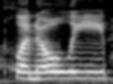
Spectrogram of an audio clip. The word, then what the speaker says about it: Planoly: I don't even know if I'm saying – I've heard some people call it Planoly. – Planoly. How do you spell it? – It's P-L-A-N-O-L-Y.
